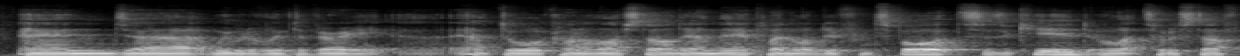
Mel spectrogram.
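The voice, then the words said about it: Australian accent. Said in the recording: “my accent's not Irish, so I'm from Australia originally.”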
